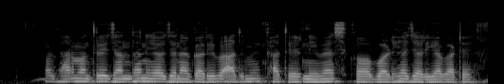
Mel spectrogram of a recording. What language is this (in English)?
Bhojpuri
